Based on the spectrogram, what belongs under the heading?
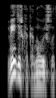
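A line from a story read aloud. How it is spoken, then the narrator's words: Quiet. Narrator (Russian): тихо сказал Коренев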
